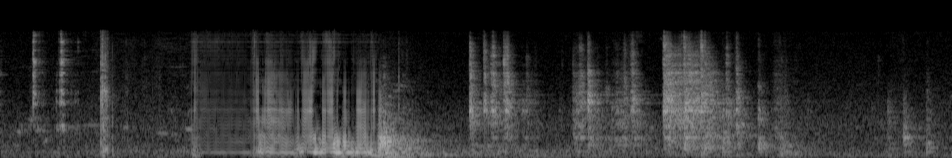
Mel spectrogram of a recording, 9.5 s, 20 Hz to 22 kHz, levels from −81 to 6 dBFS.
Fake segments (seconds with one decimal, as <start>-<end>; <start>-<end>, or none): 1.9-3.8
